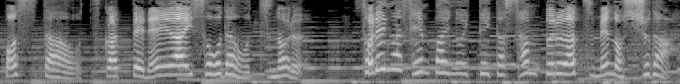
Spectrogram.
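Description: Woman playing a high, prim, exasperated schoolgirl. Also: expressive, normal speed, sharp tone, heavily acted. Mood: polite, pointed. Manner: polite but scolding, indignant. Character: prim, exasperated high school girl, blunt junior club member. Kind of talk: Japanese youth romantic comedy voice drama. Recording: light music behind.

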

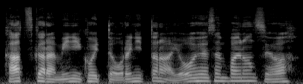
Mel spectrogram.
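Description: A young man acting a blunt, provocative high school junior in an audio drama. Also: fast, a bit bright, no echo, close to an everyday voice. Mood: critical, matter-of-fact.

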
